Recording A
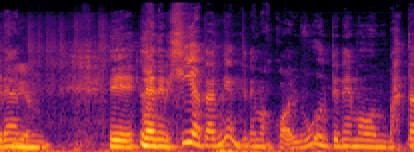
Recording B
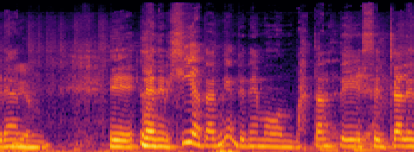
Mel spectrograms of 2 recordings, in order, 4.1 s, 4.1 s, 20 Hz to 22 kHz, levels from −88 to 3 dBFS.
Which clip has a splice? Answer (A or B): B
